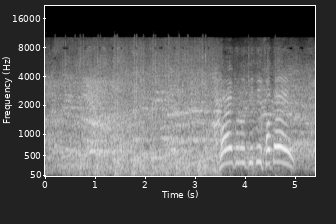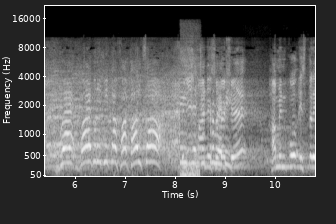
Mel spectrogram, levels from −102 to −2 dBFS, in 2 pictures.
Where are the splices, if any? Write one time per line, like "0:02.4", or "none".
0:08.0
